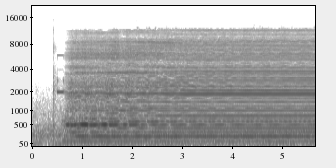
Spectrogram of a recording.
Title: KDK M40KS rumbling noise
